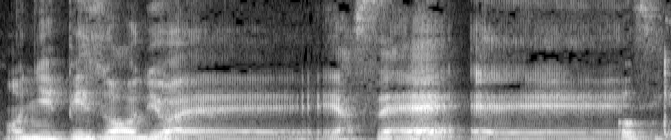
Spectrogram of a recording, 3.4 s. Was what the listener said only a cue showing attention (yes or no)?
yes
